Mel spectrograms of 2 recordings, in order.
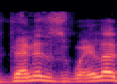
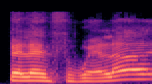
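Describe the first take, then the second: First: The z sounds like an s. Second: The z sounds like a th.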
